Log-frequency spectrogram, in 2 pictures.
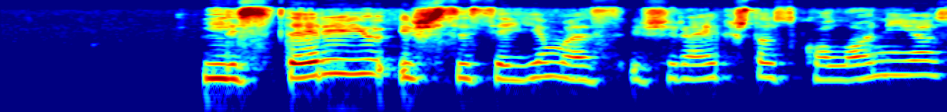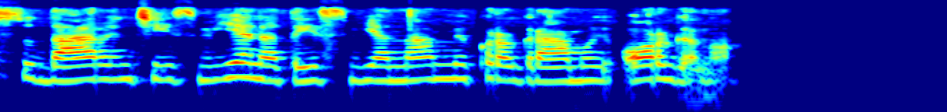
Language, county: Lithuanian, Telšiai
